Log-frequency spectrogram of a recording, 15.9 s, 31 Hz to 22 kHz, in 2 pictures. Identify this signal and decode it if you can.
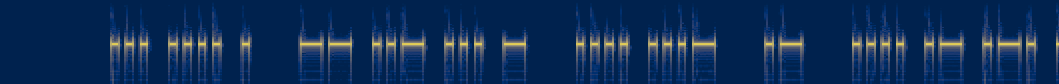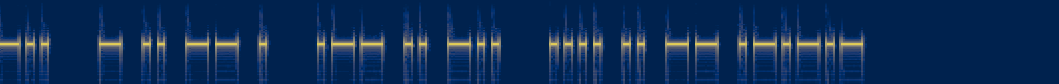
Morse code, heard as a keyed tone, about 22 wpm, 700 Hz. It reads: SHE MUST HV A HARD TIME WID HIM.
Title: Sentences from Top 300 Words and Abbreviations 22wpm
